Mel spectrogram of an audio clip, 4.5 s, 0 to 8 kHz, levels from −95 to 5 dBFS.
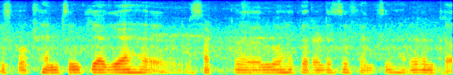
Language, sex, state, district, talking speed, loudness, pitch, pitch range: Hindi, male, Bihar, Samastipur, 200 wpm, -19 LUFS, 110 Hz, 105-115 Hz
